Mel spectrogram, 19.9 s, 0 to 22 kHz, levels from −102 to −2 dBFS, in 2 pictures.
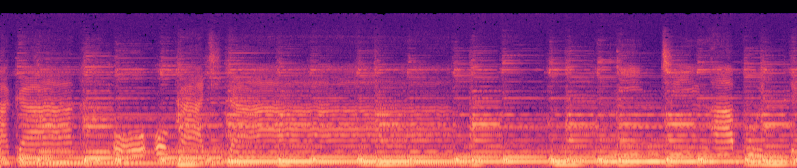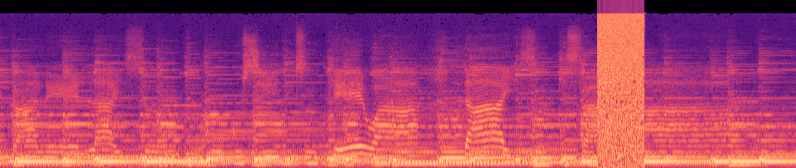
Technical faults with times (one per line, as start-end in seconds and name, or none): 17.42-18.01 samples built from the wrong bytes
